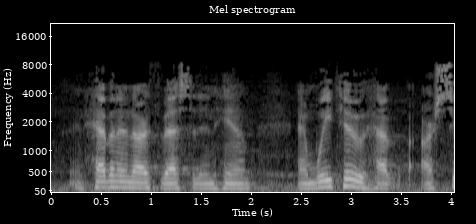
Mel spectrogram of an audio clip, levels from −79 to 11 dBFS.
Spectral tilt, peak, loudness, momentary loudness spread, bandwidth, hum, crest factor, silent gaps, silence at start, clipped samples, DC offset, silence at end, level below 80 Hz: -5 dB/octave; -6 dBFS; -22 LUFS; 12 LU; 8.4 kHz; none; 16 dB; none; 0 s; under 0.1%; under 0.1%; 0 s; -46 dBFS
